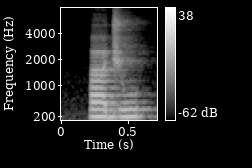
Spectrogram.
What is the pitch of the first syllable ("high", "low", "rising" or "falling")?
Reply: high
